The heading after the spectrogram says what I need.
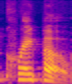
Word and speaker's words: Crapo: and then Senator Crapo from, how do you pronounce that, from Idaho? It's actually Crapo is how Crapo.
